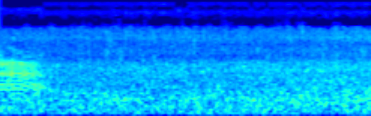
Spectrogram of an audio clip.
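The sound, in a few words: heavy rain falling outside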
